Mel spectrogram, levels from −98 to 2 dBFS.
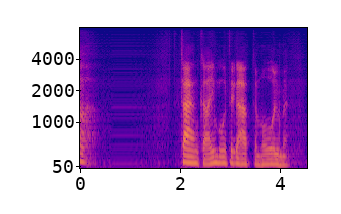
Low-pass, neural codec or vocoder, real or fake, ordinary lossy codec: none; codec, 16 kHz, about 1 kbps, DyCAST, with the encoder's durations; fake; none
